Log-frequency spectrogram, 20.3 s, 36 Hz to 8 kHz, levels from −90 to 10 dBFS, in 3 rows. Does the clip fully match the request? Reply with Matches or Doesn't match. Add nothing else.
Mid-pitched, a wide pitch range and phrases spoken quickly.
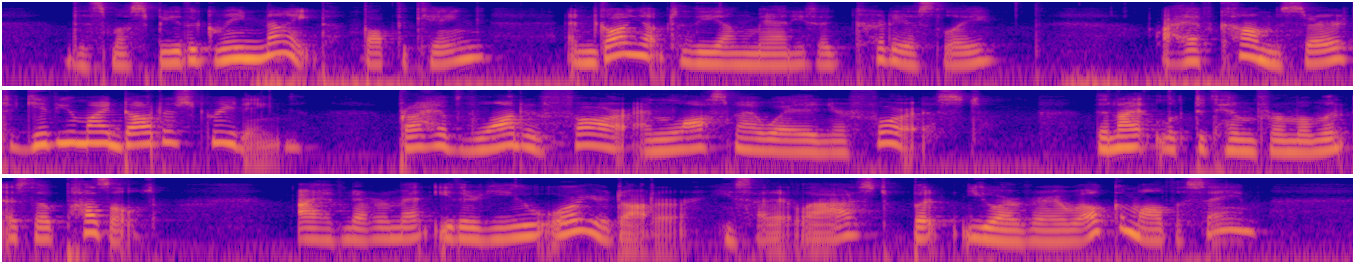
Matches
